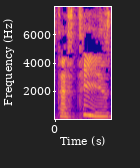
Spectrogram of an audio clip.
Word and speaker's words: testes: if you're mentioning to its testes testes te it's a little bit like a potus's and hypotheses so single testers and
